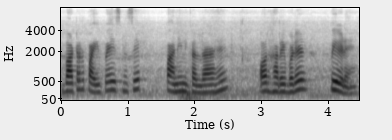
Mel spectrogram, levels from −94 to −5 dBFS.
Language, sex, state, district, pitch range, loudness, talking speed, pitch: Hindi, female, Uttar Pradesh, Budaun, 205-250 Hz, -20 LUFS, 175 wpm, 225 Hz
